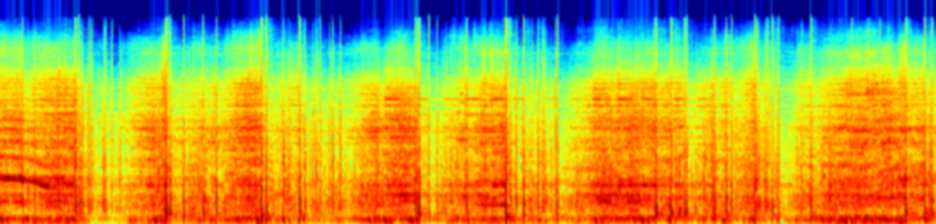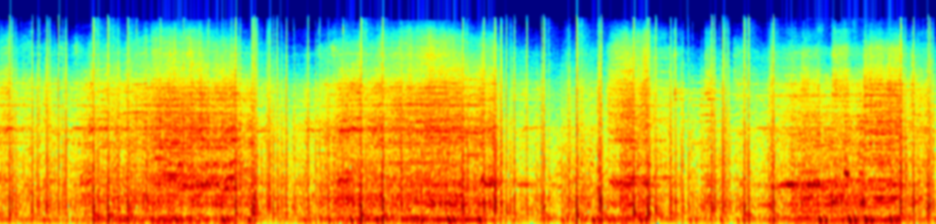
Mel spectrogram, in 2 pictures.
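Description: Dense fireworks barrage of aerial shells bursting, with many sharp bangs in quick succession throughout, over a music soundtrack playing underneath.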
